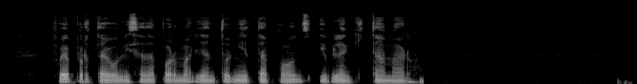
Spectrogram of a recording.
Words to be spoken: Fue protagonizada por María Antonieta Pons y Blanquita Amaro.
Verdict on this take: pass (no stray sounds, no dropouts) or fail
pass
